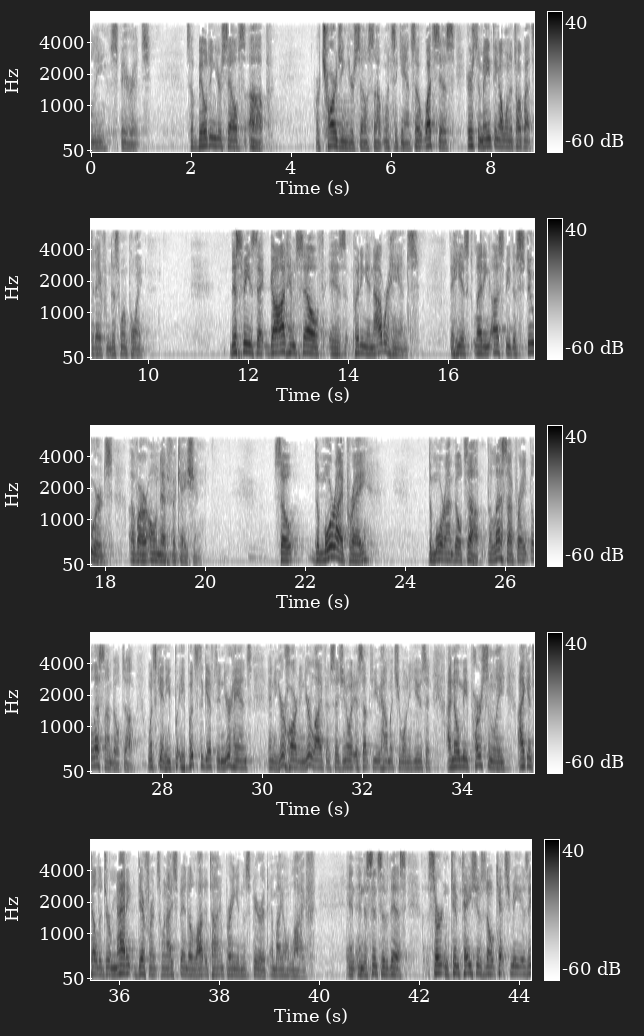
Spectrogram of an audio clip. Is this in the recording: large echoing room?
yes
